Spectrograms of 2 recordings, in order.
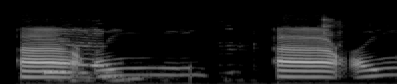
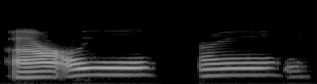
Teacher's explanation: Ketika dhamma dimonyongkan bibirnya.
